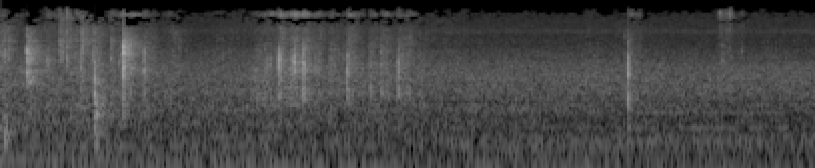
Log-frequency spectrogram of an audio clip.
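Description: Handling sounds of small items being sorted: a few light clicks and knocks, most of them in the first second and only scattered ones after, over a low steady rumble in the background.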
